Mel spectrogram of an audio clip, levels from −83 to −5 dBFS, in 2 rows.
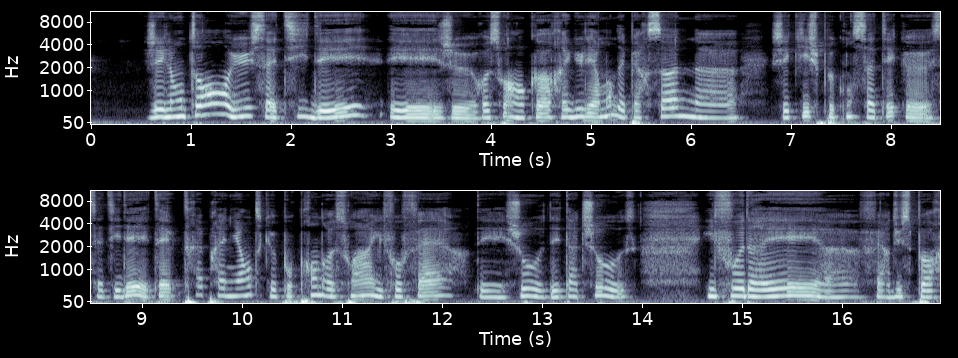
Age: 20-39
